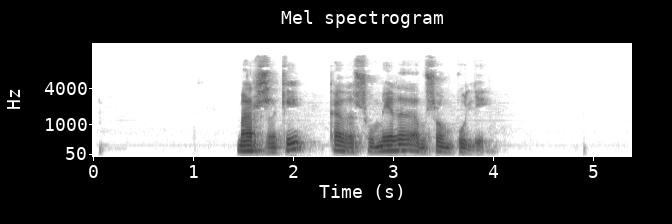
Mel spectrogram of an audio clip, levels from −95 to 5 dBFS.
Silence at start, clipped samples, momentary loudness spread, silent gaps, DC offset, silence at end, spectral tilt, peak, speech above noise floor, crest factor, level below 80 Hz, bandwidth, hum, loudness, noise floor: 1.45 s; under 0.1%; 10 LU; none; under 0.1%; 1.45 s; -5 dB/octave; -6 dBFS; 60 dB; 22 dB; -68 dBFS; 11.5 kHz; none; -27 LUFS; -87 dBFS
